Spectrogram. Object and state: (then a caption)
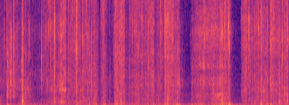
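Dried corn husk figurine being scratched. Long nails scratch the dry husk arm and side of a dried corn husk rabbit figurine. Continuous crisp, papery crinkling and tearing-like scratches, mostly bright and high, with many small sharp peaks that run together rather than standing apart.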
